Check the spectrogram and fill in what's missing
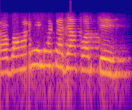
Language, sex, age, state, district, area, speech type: Maithili, female, 30-45, Bihar, Darbhanga, rural, conversation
